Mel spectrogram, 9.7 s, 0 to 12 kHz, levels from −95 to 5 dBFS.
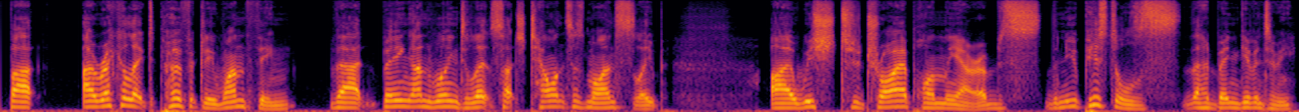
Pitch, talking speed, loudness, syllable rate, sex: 150 Hz, 195 wpm, -19 LUFS, 5.4 syllables/s, male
